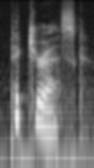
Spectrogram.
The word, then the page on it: picturesque: American English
